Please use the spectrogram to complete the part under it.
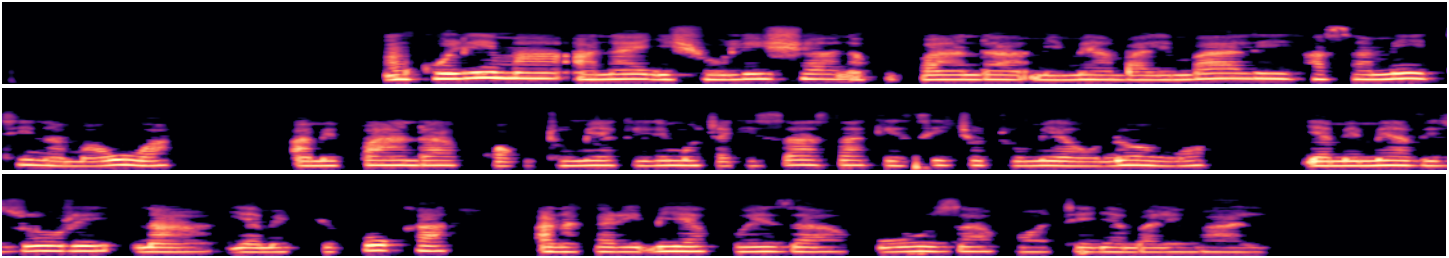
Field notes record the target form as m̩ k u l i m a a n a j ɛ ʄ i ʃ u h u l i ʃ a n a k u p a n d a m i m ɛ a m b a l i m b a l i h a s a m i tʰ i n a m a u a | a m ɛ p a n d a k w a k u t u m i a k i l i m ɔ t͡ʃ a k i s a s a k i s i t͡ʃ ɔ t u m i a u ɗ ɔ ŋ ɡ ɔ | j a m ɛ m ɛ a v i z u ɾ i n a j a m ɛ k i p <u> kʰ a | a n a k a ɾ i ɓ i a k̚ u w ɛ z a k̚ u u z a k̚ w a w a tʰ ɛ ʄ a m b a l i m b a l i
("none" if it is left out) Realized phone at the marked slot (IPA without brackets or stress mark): u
